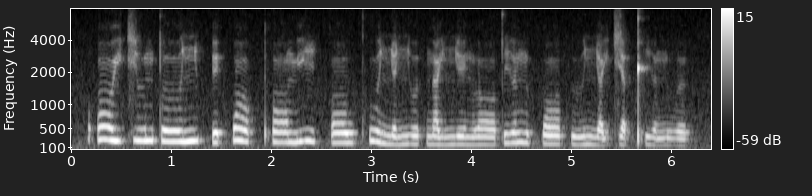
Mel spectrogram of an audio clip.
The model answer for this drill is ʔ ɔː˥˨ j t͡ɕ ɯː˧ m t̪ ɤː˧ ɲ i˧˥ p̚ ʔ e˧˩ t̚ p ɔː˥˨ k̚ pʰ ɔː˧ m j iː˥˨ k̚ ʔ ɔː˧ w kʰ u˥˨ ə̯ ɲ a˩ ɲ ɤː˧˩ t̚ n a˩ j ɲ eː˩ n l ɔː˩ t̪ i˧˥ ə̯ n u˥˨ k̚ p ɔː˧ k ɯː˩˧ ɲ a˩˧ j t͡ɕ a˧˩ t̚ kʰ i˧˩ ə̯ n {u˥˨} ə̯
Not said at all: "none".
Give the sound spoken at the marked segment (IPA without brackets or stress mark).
u˧˩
